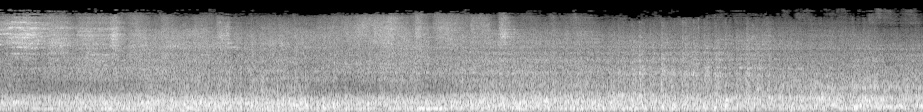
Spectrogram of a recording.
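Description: Freight train cars rolling past on the rails with a loud, steady rumble of wheels on track.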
